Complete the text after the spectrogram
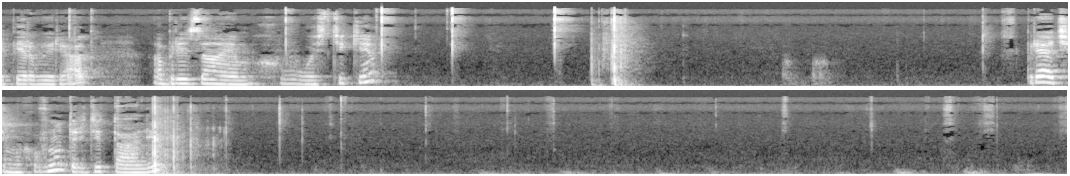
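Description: Small scissors snip through yarn.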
